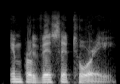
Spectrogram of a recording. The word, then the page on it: improvisatory: American English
